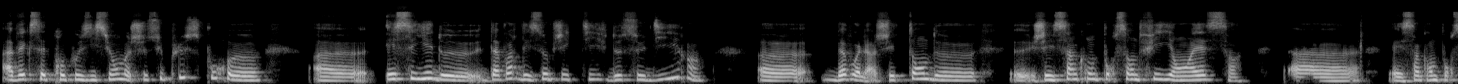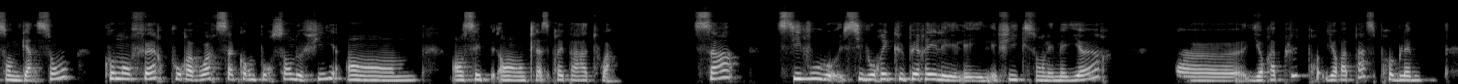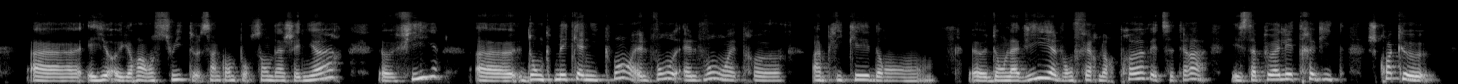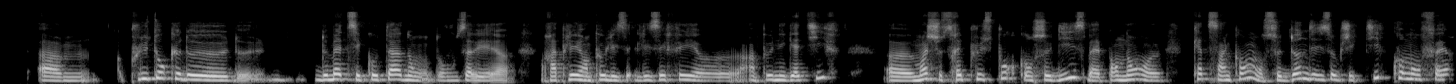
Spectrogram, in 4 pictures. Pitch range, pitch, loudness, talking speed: 190-240 Hz, 210 Hz, -20 LUFS, 160 wpm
